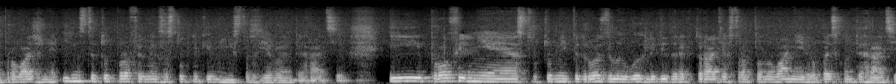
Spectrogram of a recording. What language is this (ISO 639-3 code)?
ukr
